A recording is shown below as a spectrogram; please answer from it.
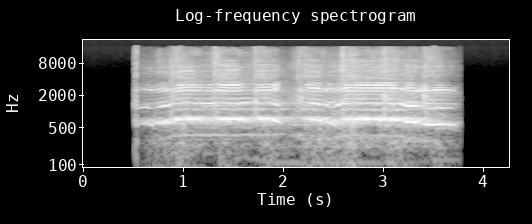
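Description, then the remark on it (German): Football fans in a standing block roar and chant together as their team celebrates, a loud sustained wall of crowd voices lasting about three seconds with a brief dip in the middle. “Er steht da und versucht, die feiernde Mannschaft und den Stehblock zu filmen.”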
